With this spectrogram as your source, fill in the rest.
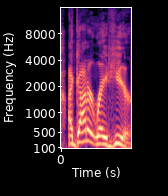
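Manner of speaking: acted sarcastic brush-off. Telling how a man on the phone blew him off, the speaker imitates Mister Smith's sarcasm. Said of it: "like sarcastically".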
